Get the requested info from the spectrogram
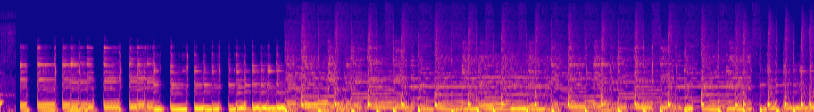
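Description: Background music: muffled and cutting in and out in short breaks for about the first six seconds, then opening up to a full, steady track.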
